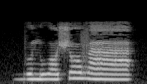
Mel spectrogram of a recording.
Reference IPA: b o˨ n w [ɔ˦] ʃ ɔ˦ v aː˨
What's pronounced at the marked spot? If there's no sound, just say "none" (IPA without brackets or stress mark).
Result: ɔ˨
